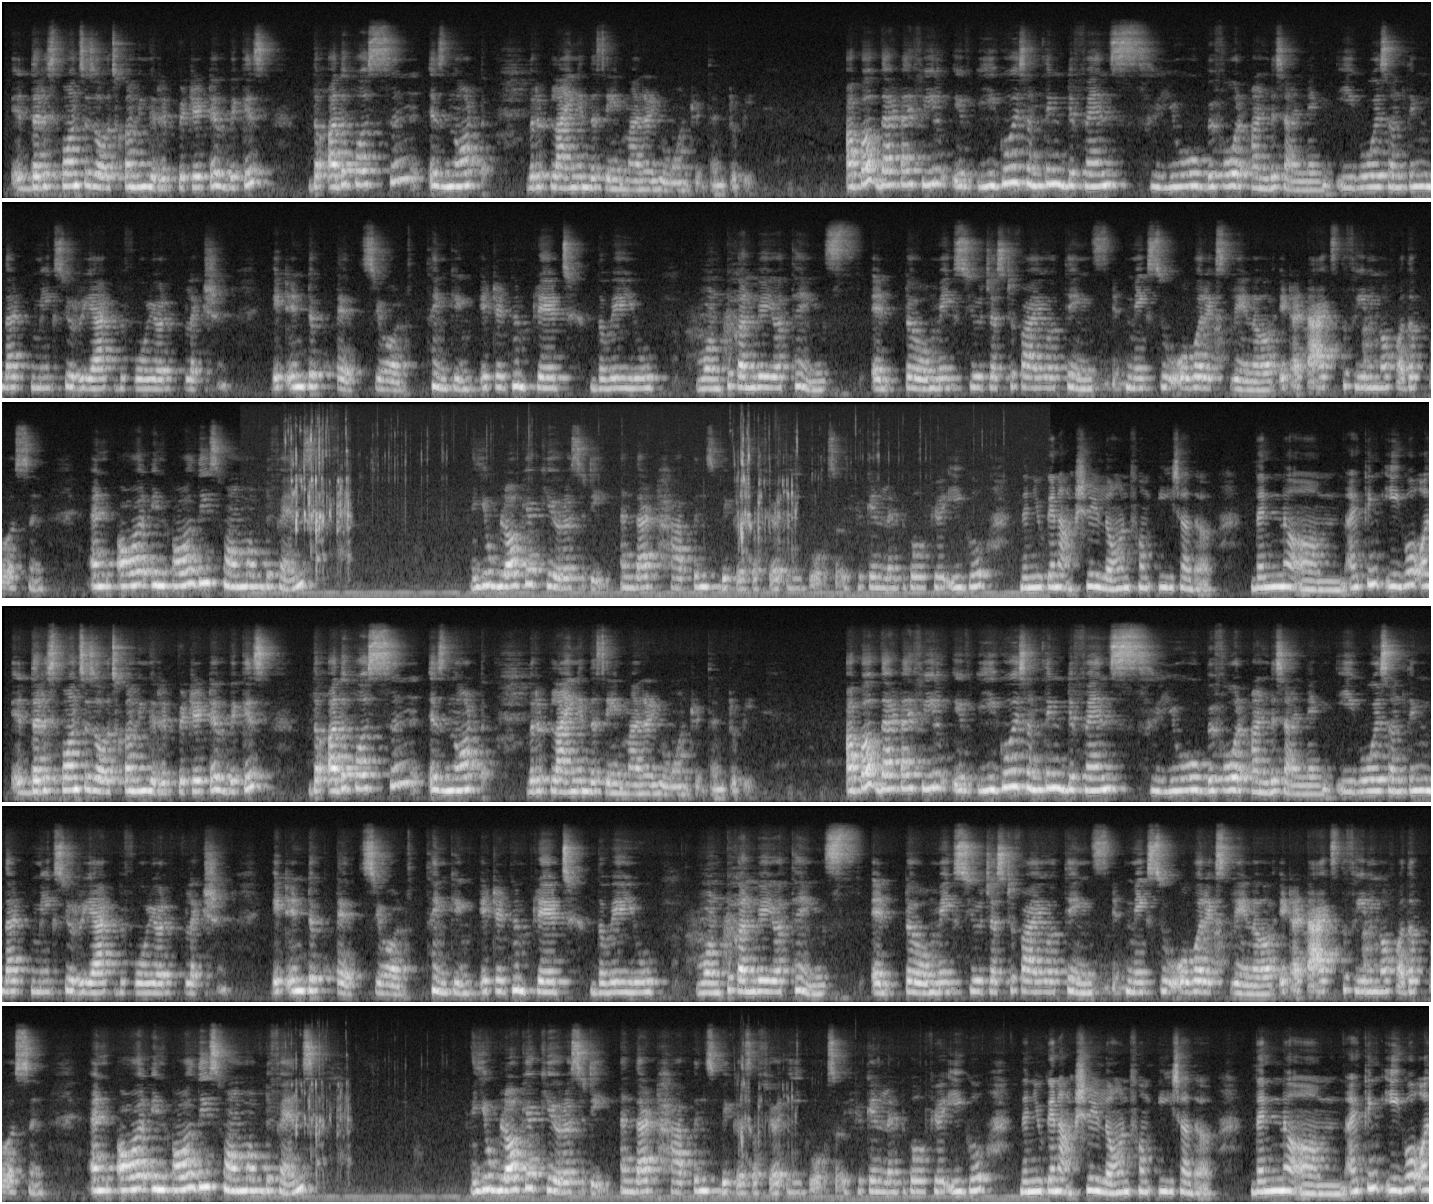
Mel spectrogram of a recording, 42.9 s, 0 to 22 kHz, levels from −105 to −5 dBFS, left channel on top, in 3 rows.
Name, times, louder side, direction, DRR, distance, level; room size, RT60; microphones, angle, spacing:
voice 1, 0.0-2.7 3.1-7.5 8.4-16.6 17.0-20.9 21.2-22.6 23.0-29.0 29.5-31.7 33.3-42.8, right 3 dB, 20° right, 0.3 m, -24 dB
Liquid, 31.0-39.1, left 7 dB, 50° left, 3.2 m, -42 dB
head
